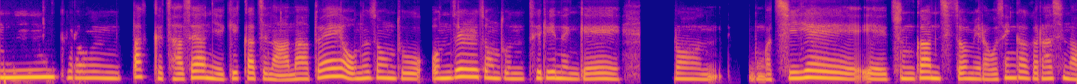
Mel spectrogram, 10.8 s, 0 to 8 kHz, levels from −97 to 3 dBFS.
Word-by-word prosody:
음 255 +2 +6
그러면 225 -2 -2
딱 265 0 -1
그 205 - -3
자세한 215 +4 +1
얘기까진 200 0 -2
안 165 +2 -3
하되 245 +9 +1
어느 210 -1 +1
정도 215 -4 -2
언질 260 +5 +3
정도는 210 -4 -3
드리는 215 -2 -1
게 190 0 -2 0.5
그런 195 +3 -4 0.3
뭔가 180 - -6
지혜의 215 -1 +2
예 180 -1 -1
중간 210 +2 +1
지점이라고 195 -3 -3
생각을 220 -1 -2
하시나 205 -2 -2
210 Hz, 280 characters per minute, -19 LUFS, 195-230 Hz, 0.5 s, 음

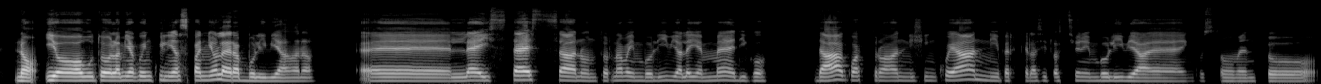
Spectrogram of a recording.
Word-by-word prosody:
No, 170 -2 +4
io 195 0 +7
ho 180 -1 +7
avuto 180 +1 +5
la 180 0 +6
mia 190 0 +2
coinquilina 190 0 -1
spagnola 200 +3 +2
era 185 -1 +6
boliviana. 160 -2 -4 0.4
Ehm, 165 -1 -1
lei 185 0 +3
stessa 205 -1 +2
non 170 -2 -9
tornava 185 +3 -8
in 180 -1 -9
Bolivia. 175 +1 -7
Lei 180 0 -4
è - - -5
medico 180 -1 -7 0.4
da 180 +5 +2
4 190 -2 -9
anni, 175 0 -8
5 185 +3 -7
anni, 205 -4 -1
perché 175 0 -13
la 170 - -9
situazione 175 +1 -13
in 175 0 -13
Bolivia 170 -2 -4
è 150 -1 -7
in 150 - -22
questo 160 0 -19
momento, 155 -1 -9
175 Hz, 155 wpm, -22 LUFS, 165-185 Hz, 0.4 s, io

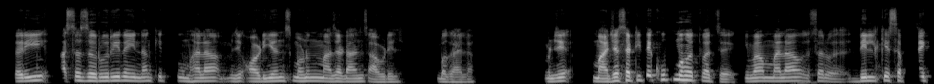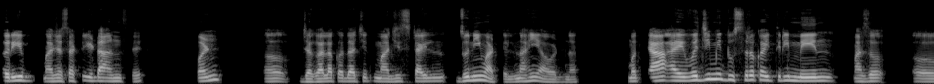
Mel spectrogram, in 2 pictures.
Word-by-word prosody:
तरी 170 +6 +3 0.2
असं 185 - -1
जरुरी 170 +1 +2
नाही 175 -2 +2
ना, 165 +1 -2
की 180 - -7
तुम्हाला 155 -1 -3
म्हणजे 145 +1 -7
ऑडियन्स 155 +4 0
म्हणून 160 +1 -1
माझा 145 -2 -1
डान्स 140 +1 -3
आवडेल, 120 0 -5 0.4
बघायला. 120 -1 -6 0.7
म्हणजे 145 +4 +1 0.3
माझ्यासाठी 170 +8 +5
ते - - +7
खूप 225 +1 -3
महत्वाचं 180 - +2
आहे; 120 -1 -6
किंवा 150 +2 0
मला 160 +1 0
असं 150 +1 -7 0.3
"दिल 165 +1 +4
के 190 - +2
सबसे 185 +1 -1
करीब" 175 +1 +4
माझ्यासाठी 155 +5 -1
डान्स 150 -1 +1
आहे. 140 +2 -8 0.5
पण 175 +8 +2 0.5
अ, 135 - -6 0.3
जगाला 135 +2 +1
कदाचित 150 +1 -2
माझी 140 0 -1
स्टाईल 150 +2 -2 0.2
जुनी 180 +5 +4
वाटेल, 125 -10 -2
नाही 145 +5 0
आवडणार. 115 -4 -6 0.5
मग 155 - -1
त्या 170 +3 +9
ऐवजी 195 +6 +5
मी 245 0 +5
दुसरं 210 -1 +1
काहीतरी 190 -2 +1
मेन 170 -1 +4 0.2
माझं 145 +2 -2 0.3
अ, 140 - -8
160 Hz, 155 wpm, -25 LUFS, 145-175 Hz, 0.7 s, त्या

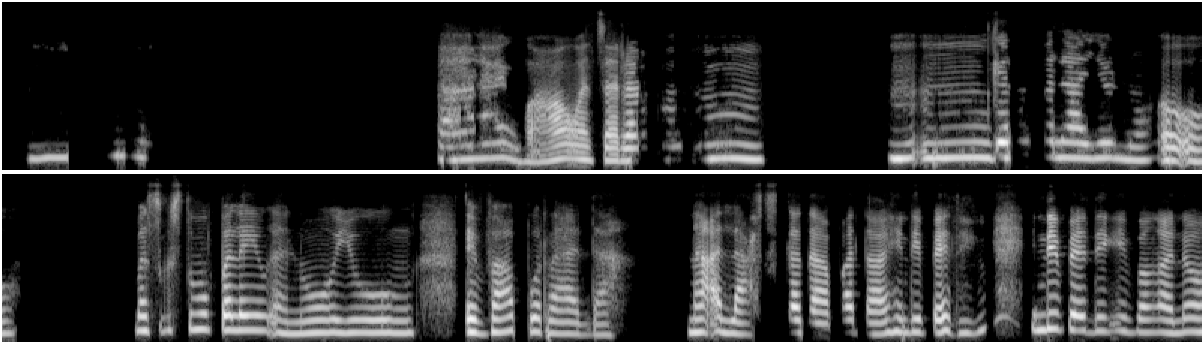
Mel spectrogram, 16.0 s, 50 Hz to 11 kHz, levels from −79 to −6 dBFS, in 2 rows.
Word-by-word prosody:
Hmm, 295 +2 -6 0.3
mm. 330 -3 -12 1.9
Ay, 275 +3 -2
wow 140 -8 +1
ang 130 -2 +1
sarap, 240 - +4 0.5
mm. 275 -2 -1 0.8
Mm, 290 +1 +1
gano'n 300 +1 +2
pala 300 -1 0
'yon, 290 0 -2
'no, 250 -1 -3
oo. 230 -2 +2 0.8
Mas 280 -1 +1
gusto 300 +2 -3
mo 305 - +2
pala 290 -1 +4
'yong 290 0 0
ano, 240 0 0
'yong 245 0 0 0.4
Evaporada 235 -4 +1 0.5
na 255 - +5
Alaska 245 0 0
dapat 225 +3 +1
ha, 215 - +4
hindi 255 0 0
puwedeng, 245 +1 +1 0.3
hindi 295 +2 +6
puwedeng 280 -2 +2
ibang 250 -1 -3
ano, 250 +1 +1
260 Hz, 115 wpm, -21 LUFS, 240-290 Hz, 1.9 s, hindi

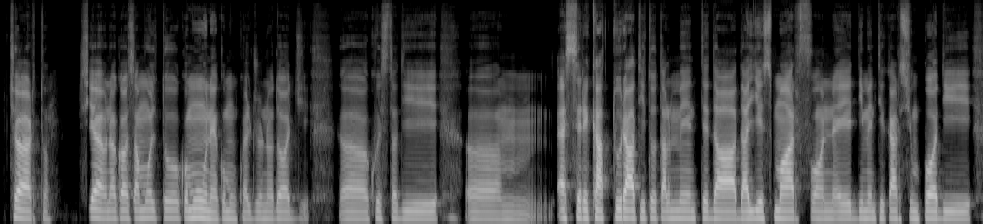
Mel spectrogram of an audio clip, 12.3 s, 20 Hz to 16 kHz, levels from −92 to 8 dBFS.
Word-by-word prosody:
Certo. 130 -4 +2 0.3
Sì 145 - -5
è 140 -1 +6
una 130 0 -1
cosa 135 0 0
molto 135 0 -2
comune 135 -3 +2
comunque 125 0 -5
al 120 - -6
giorno 120 0 -6
d'oggi, 125 0 -4 0.4
ehm, 120 0 -2
questa 130 +1 -6
di, 125 -1 -3 0.3
ehm, 115 -3 -5 0.2
essere 135 0 +2
catturati 130 0 +4
totalmente 130 0 -2
da 125 -1 +5
dagli 125 +1 +2
smartphone 125 -1 0
e 125 - -3
dimenticarsi 130 0 -2
un 125 - -2
po' 125 0 +3
di 120 -1 -3
125 Hz, 125 wpm, -23 LUFS, 120-130 Hz, 0.4 s, è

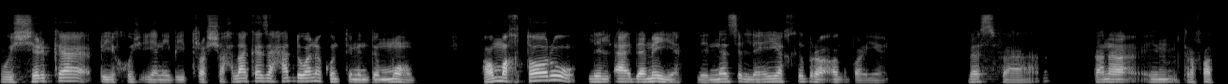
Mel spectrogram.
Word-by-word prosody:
والشركة 140 +7 +1
بيخش 115 0 -5
يعني 105 -2 -5
بيترشّح 110 +4 -4
لها 145 +2 +5
كذا 145 0 0
حد 150 +1 -1
وأنا 155 +2 +4
كنت 130 -6 -4
من 110 -1 0
ضمنهم 115 -1 +1 0.7
همُ 160 +3 +6
اختاروا 185 +6 +5
للأقدمية، 125 -2 +2
للناس 120 +6 -1
اللي 115 -6 -2
هي 130 +3 0
خِبرة 125 -3 -2
أكبر 110 -3 -7
يعني 95 0 -15 0.8
بس 120 0 -4
ف - - -9 0.9
فأنا 115 0 0
إمم، 115 +1 -3
اترفضت. - - -4
120 Hz, 120 wpm, -24 LUFS, 115-140 Hz, 0.9 s, همُ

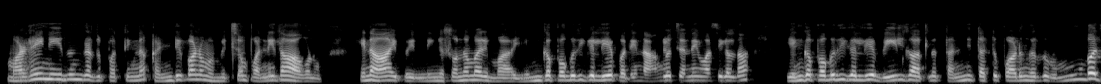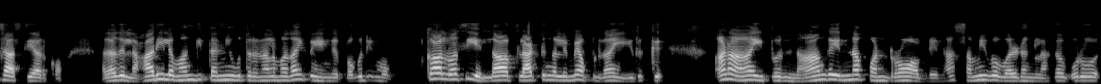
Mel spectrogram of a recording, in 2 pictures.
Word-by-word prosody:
மழை 175 +8 +2
நீருங்கிறது 230 -5 -1
பார்த்தீங்கன்னா, 180 +5 -6
கண்டிப்பா 190 +8 -2
நம்ம 205 -4 -3
மிச்சம் 190 +5 -7
பண்ணிதான் 195 +5 +2
ஆகணும். 155 -3 -6 0.4
ஏன்னா, 195 +1 +5 0.2
இப்ப 165 -2 -6
நீங்க 165 +1 -6
சொன்னமாரி 200 +2 0
ம 155 - 0 0.2
எங்க 185 +5 -1
பகுதிகள்லேயே 205 +1 +3
பார்த்தீங்கன்னா, 165 -3 -2
நாங்களும் 190 +7 -3
சென்னை 185 +1 -4
வாசிகள்தான். 185 +3 -2 0.4
எங்க 195 +5 +1
பகுதிகள்லேயே 215 0 +2
வெயில் 200 +5 0
காலத்தில 195 -1 0
தண்ணீ 175 +7 -5
தட்டுப்பாடுங்கிறது 185 0 -2
ரொம்ப 215 - -6 0.2
ஜாஸ்தியா 180 -4 +3
இருக்கும். - - -15 0.4
அதாவது 180 +5 +3
லாரில 215 +8 +4
வாங்கி 210 +2 -1
தண்ணீ 200 +1 0
ஊத்துற 195 -2 -4
நிலைமை 185 +1 -1
தான் 225 +1 +3
இப்ப 200 -4 -3
எங்க 160 -1 -7
பகுதி 185 +5 -6
முக்கால்வாசி 245 - +2
எல்லா 190 +5 +6
ஃபிளாட்டுங்கள்லயுமே 195 +1 +2
அப்பிடிதான் 180 -2 -4
இருக்கு. 275 - -6 0.6
ஆனா, 240 +1 +7 0.3
இப்ப 185 0 -6 0.2
நாங்க 200 +8 +3
என்ன 210 +2 +1 0.2
பண்றோம் 180 0 0
அப்பிடின்னா, 150 -2 -9
சமீப 205 +3 -1
வருடங்களாக 170 -1 -4
ஒரு 180 +1 -2
190 Hz, 140 wpm, -20 LUFS, 175-210 Hz, 0.6 s, ஆனா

